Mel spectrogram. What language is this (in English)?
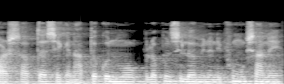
Manipuri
